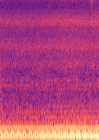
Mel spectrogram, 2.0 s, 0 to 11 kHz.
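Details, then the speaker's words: 2008 Ford Expedition V8, 176,000 miles, just started and idling slightly high, after replacing a bad cylinder 1 fuel injector (codes P0301, P0201): even, steady low rumble, no stumble or miss, no check engine light. "But we're idling smooth. You can hear that part's smooth."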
